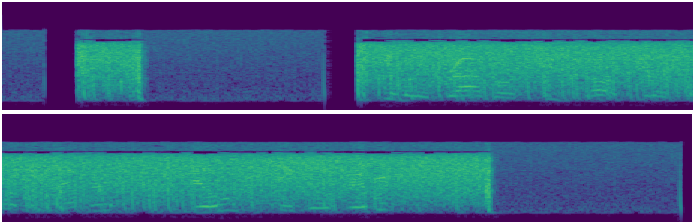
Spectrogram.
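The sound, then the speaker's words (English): A weak amateur radio net check-in transmission: a faint, barely intelligible voice buried under loud, steady static hiss, with a short burst of noise first and then a long stretch of crackling transmission. “You were real weak. You had a lot of white noise on.”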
